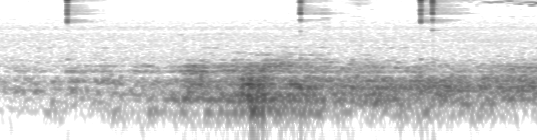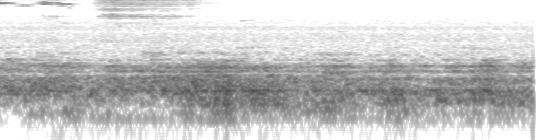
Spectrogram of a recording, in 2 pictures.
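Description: Computer mouse clicks: one about a second in, another at about three seconds, and a quick double click a little after four seconds, over a faint low background hum.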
